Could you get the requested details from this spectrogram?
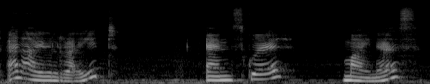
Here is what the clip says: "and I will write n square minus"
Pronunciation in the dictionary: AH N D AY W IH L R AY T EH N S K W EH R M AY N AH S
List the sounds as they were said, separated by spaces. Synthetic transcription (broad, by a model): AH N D AY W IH L R AY T EH N S K W EH R M AY N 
